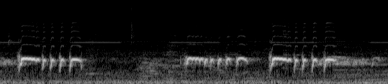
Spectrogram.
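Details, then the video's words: A local Madura zebra dove, lively in song, delivers three similar phrases, each a whistled onset followed by four to five staccato cooing pulses, spaced about one and a quarter seconds apart. "Perkutut Lokal Madura Gacor"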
